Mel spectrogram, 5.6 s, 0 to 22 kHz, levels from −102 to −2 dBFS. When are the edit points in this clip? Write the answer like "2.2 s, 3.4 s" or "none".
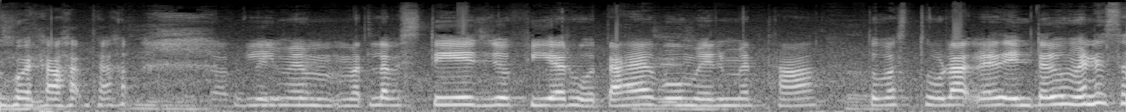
1.3 s

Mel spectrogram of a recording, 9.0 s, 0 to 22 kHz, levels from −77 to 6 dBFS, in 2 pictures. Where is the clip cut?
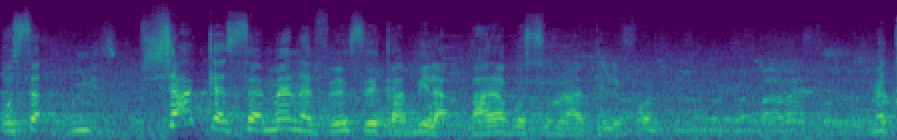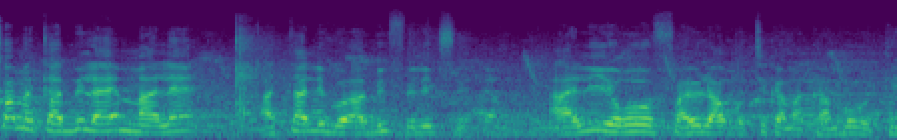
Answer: none

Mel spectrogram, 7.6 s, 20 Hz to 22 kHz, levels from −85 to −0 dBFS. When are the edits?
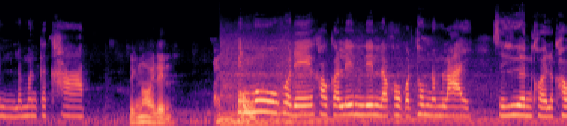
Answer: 2.9 s

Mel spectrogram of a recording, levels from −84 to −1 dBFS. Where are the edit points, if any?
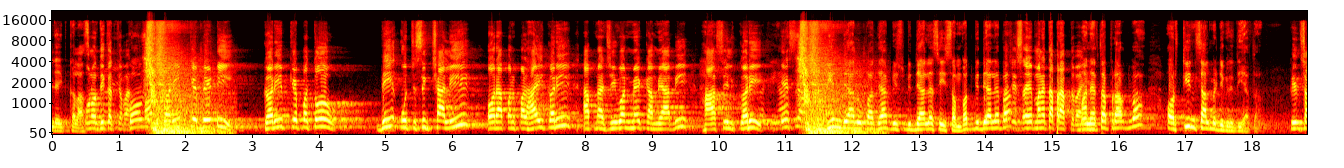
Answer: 1.5 s, 11.2 s

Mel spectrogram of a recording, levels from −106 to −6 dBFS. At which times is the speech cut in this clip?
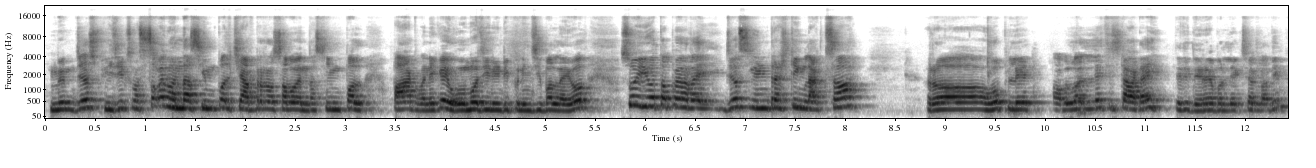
none

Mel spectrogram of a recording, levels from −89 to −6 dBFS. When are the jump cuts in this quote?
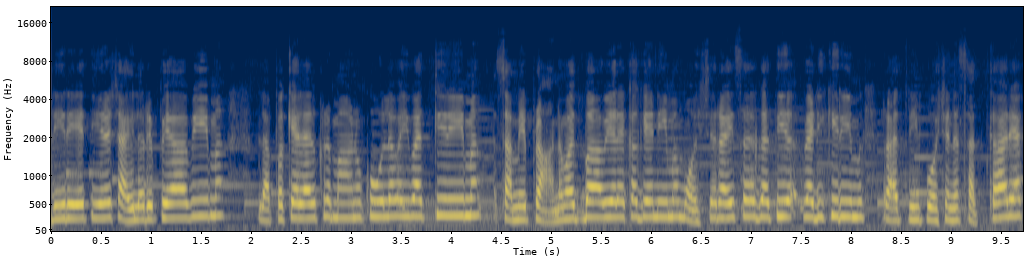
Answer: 4.4 s, 8.1 s

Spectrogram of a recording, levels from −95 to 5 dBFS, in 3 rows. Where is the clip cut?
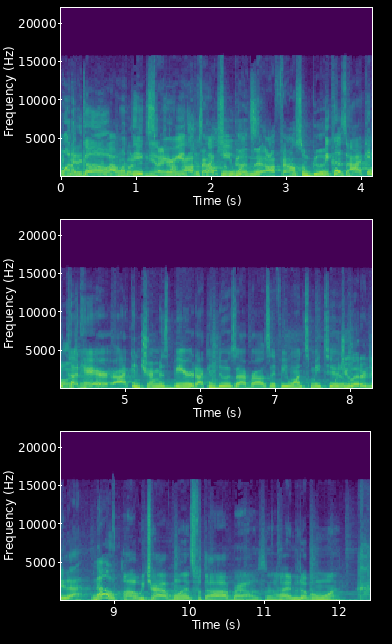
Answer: none

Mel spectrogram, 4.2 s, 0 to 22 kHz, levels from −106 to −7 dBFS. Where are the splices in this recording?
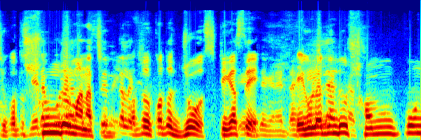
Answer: none

